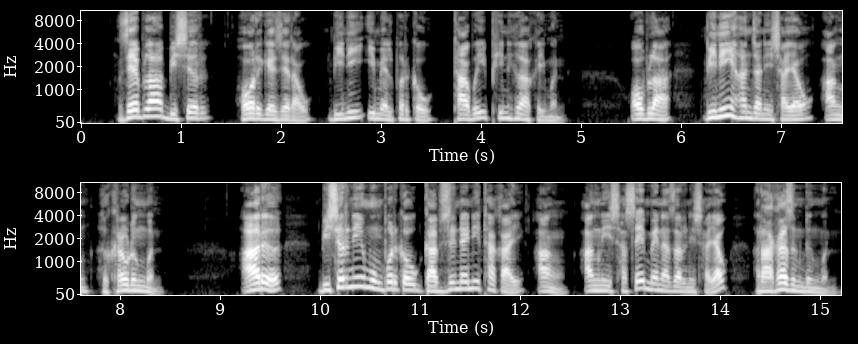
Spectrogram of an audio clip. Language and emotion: Bodo, angry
